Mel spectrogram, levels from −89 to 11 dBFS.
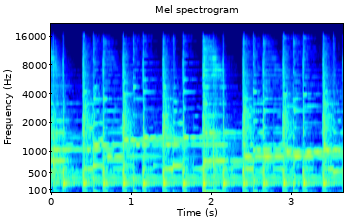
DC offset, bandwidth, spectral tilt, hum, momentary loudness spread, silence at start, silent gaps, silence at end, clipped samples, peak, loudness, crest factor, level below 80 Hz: under 0.1%; 17 kHz; -2.5 dB/octave; none; 3 LU; 0 s; none; 0 s; under 0.1%; -14 dBFS; -32 LUFS; 20 dB; -52 dBFS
